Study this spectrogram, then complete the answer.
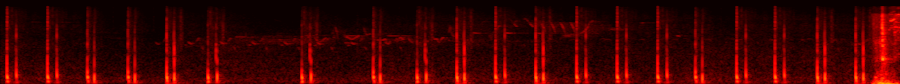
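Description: Footsteps walk steadily on hard paving.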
